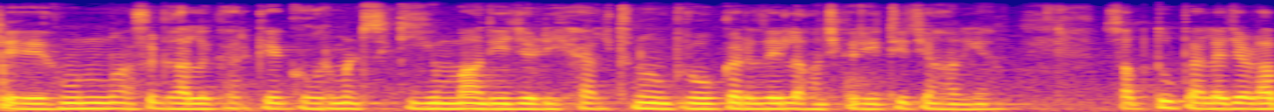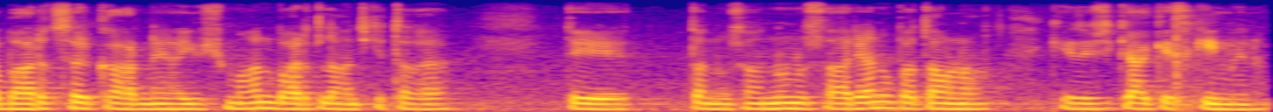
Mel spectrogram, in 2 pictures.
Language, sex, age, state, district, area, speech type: Dogri, male, 18-30, Jammu and Kashmir, Reasi, rural, spontaneous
